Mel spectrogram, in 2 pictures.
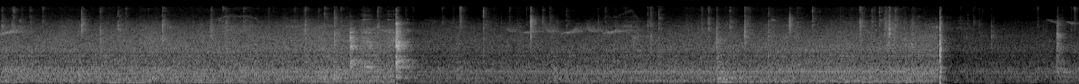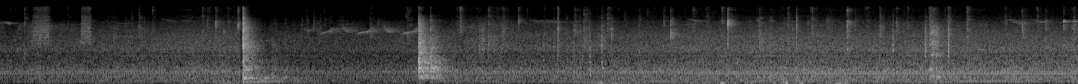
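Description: Steady hiss of heavy rain, with a steady hum beneath it. A few short knocks and clinks of metal come through the hiss.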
